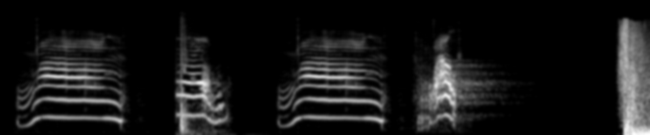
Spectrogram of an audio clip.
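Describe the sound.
Cat meows from a video game: two long, drawn-out meows alternate with shorter squealing cries, and an abrupt burst of harsh noise follows at the end.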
